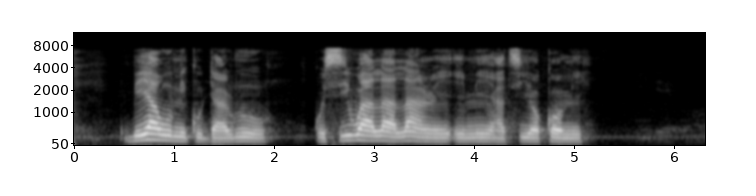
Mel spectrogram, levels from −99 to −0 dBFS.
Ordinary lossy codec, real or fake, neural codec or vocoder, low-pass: none; real; none; 7.2 kHz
